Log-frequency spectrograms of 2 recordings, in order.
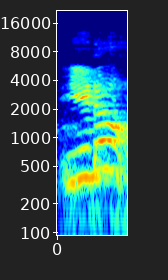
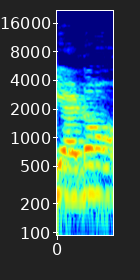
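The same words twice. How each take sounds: First: The word begins with an 'i' vowel. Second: The word begins with an 'e' vowel. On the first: This is the common Tamil form. "இடம் அப்படின்றத" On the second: This is the Jaffna Tamil form. "ஈ இருக்கிற இடத்துல ஏ போட்டு பேசுவாங்க"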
